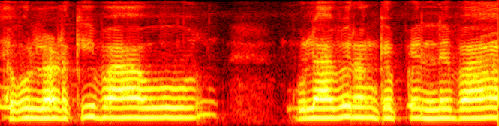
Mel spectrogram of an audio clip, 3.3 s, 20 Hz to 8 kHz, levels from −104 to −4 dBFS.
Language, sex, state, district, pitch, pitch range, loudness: Magahi, female, Jharkhand, Palamu, 225 Hz, 215-230 Hz, -16 LUFS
